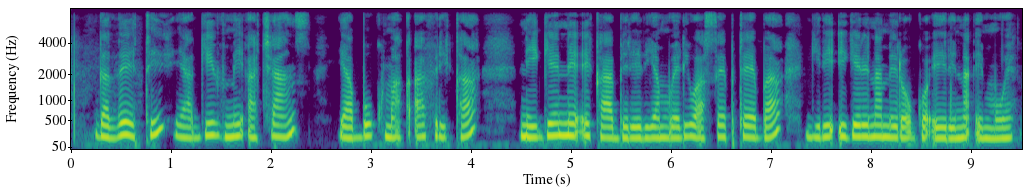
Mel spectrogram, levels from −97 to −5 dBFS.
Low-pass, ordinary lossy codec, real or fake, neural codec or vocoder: 7.2 kHz; none; fake; vocoder, 44.1 kHz, 80 mel bands, Vocos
